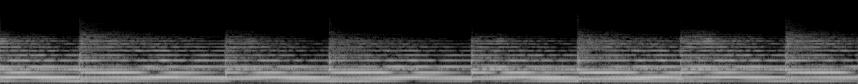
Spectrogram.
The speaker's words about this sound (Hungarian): A legnagyobb harang 1760 kg. Mi volt rajta a felirat? A reformátusok ősi himnusz, a 91. oltárnak a nyitóverse, Te benned bíztunk erejétől fogva, Uram, és volt egy nyitott könyv, egy tekintélyes méretű harangról van szó.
